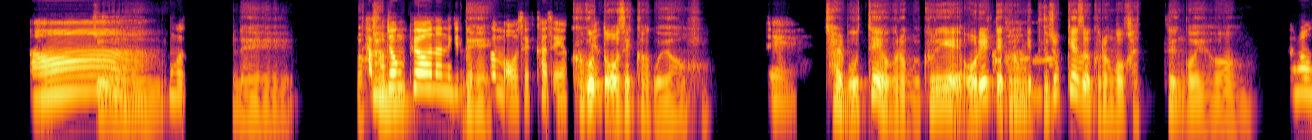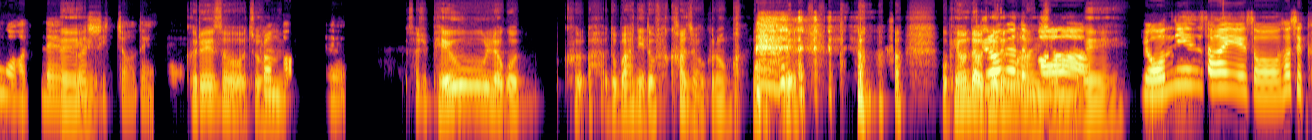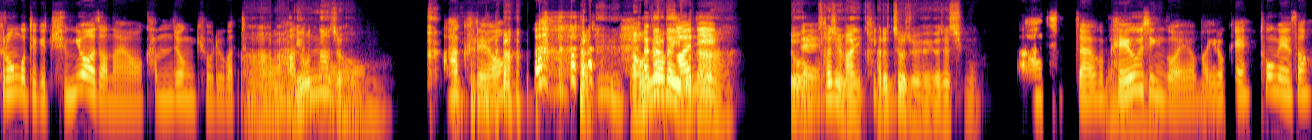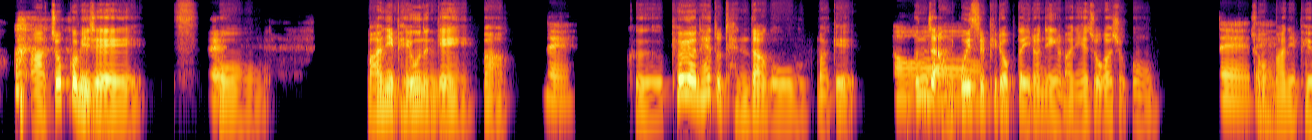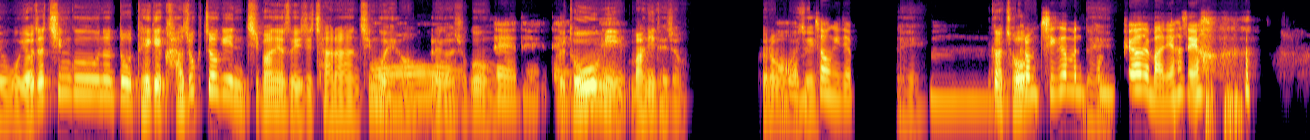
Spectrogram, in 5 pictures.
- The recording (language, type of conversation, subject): Korean, podcast, 가족 관계에서 깨달은 중요한 사실이 있나요?
- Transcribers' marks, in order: laugh; "그게" said as "그르게"; tapping; laughing while speaking: "많이 노력하죠"; laugh; laughing while speaking: "거는. 그게"; laugh; laugh; laugh; teeth sucking; laugh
